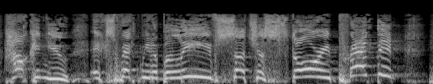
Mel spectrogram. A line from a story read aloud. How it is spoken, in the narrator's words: shouts at her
